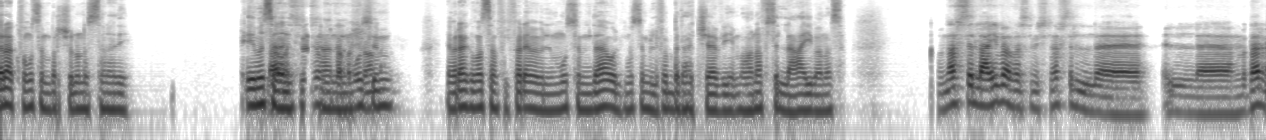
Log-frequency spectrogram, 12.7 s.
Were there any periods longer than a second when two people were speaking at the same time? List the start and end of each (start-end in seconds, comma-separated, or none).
2.6-3.9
